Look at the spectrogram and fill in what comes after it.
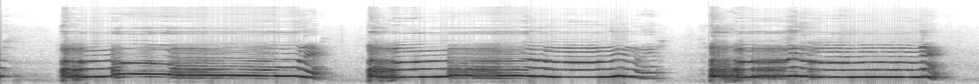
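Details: Dutch howling from a dog: three long harmonic howls of about four seconds each, separated by short silences, held at a steady pitch with wavering endings that bend upward before cutting off.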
